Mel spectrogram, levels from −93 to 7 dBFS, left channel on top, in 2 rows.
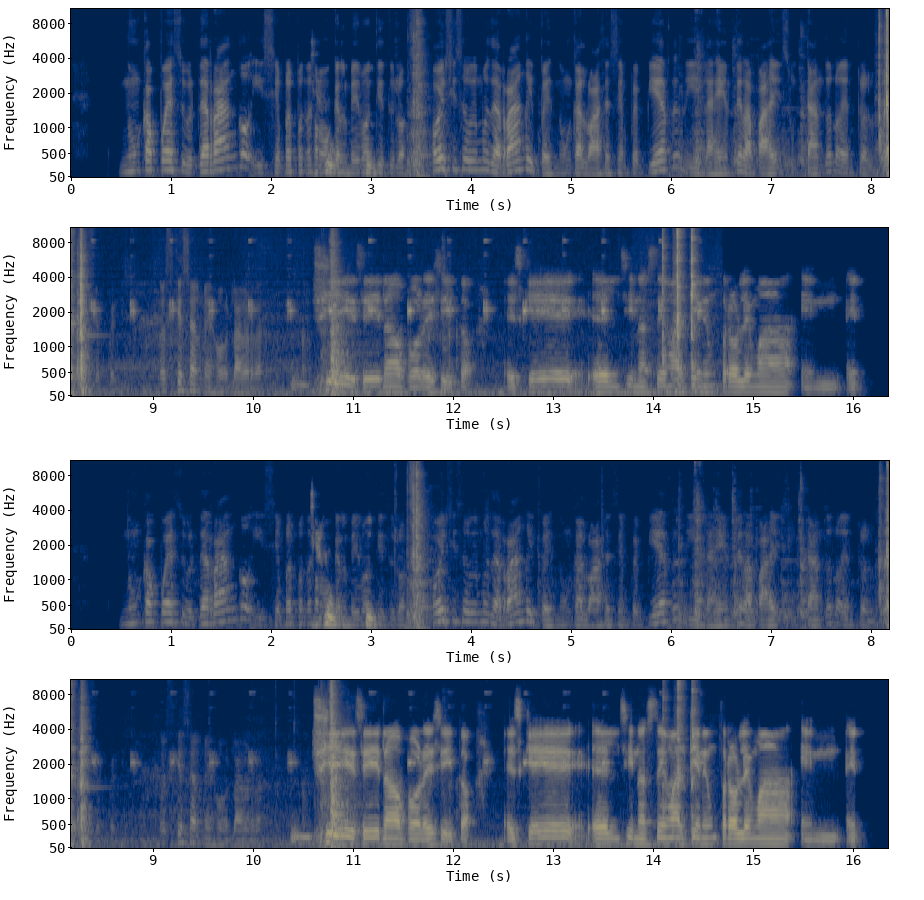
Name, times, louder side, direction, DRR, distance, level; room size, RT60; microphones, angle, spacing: voice 1, 0.5-8.4 8.9-10.1, left 5 dB, 40° left, 0.4 m, -47 dB
sound 1, 0.5-13.5, right 4 dB, 60° right, 0.7 m, -49 dB
voice 2, 2.4-3.0 10.4-16.0, right 6 dB, 45° right, 0.3 m, -36 dB
sound 2, 8.0-14.7, left 6 dB, 90° left, 0.6 m, -41 dB
4.5 x 2.0 x 3.1 m
head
